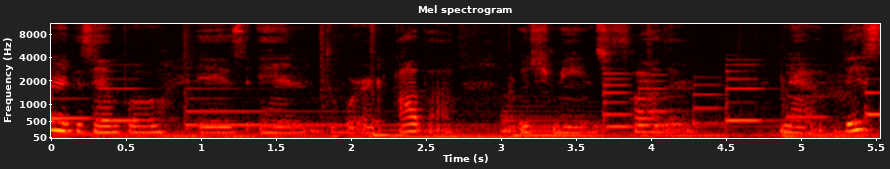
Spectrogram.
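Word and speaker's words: אבא: These are both very much appropriate, and they both sound the same, and understand that this is pronounced Abba and not Abaha.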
